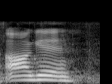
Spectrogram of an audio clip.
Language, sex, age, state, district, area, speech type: Hindi, female, 45-60, Bihar, Madhepura, rural, read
